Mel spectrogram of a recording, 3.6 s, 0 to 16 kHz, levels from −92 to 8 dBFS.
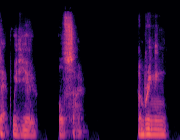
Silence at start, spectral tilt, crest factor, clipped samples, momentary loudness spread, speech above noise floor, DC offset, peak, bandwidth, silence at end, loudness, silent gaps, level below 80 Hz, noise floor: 0 s; -3 dB/octave; 24 dB; under 0.1%; 17 LU; over 61 dB; under 0.1%; -8 dBFS; 12.5 kHz; 0.3 s; -27 LUFS; 0.96-1.15 s, 2.00-2.74 s; -50 dBFS; under -90 dBFS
